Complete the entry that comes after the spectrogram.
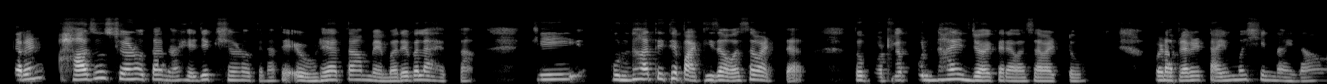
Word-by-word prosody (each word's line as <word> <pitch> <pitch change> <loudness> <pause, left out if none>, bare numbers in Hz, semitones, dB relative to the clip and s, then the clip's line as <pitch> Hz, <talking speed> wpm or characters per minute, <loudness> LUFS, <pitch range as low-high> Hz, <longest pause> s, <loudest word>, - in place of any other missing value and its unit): कारण, 235 +6 +4 0.3
हा 225 +1 +9
जो 295 +2 +1
क्षण 245 -3 +3
होता 230 -1 0
ना, 190 -1 -4
हे 185 -2 -2
जे 220 +3 +1
क्षण 205 -3 -3
होते 185 -1 -6
ना, 170 - -7
ते - - -3
एवढे 175 +1 +1
आता 210 +1 0
मेमोरेबल 185 +3 +1
आहेत 180 -6 -2
ना, - - -5 0.7
की 235 - -1 0.3
पुन्हा 225 +3 +4
तिथे 260 +1 +1
पाठी 185 +2 +2
जावसं 185 +1 +2
वाटतं. 185 -6 -1 0.5
तो 200 - +1
पोटलक 180 +1 -6
पुन्हा 205 +3 +1
एन्जॉय 190 -7 +3
करावासा 165 -1 -1
वाटतो. 160 0 -2 0.8
पण 195 0 +3
आपल्याकडे 185 +1 +2
टाईम 190 +3 -1
मशीन 215 -2 -5
नाही 170 -3 -5
ना. 165 +1 -6
195 Hz, 160 wpm, -24 LUFS, 180-225 Hz, 0.8 s, हा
